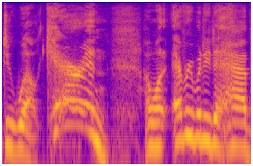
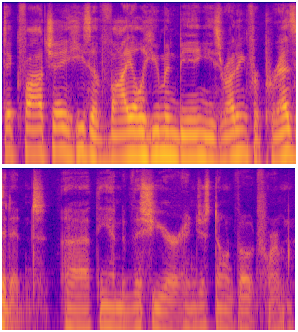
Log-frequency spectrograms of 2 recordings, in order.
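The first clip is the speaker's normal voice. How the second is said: usual speaking voice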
